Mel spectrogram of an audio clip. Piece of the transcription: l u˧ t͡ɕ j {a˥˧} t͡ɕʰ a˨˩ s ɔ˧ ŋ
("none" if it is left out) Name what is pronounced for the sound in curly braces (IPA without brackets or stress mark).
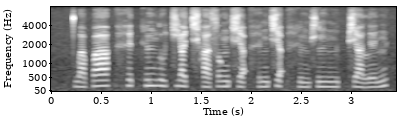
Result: a˧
